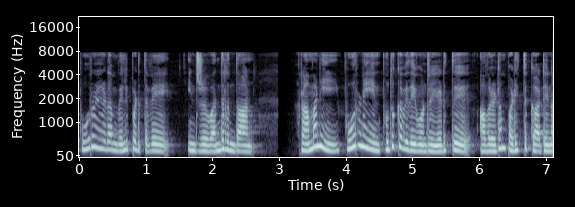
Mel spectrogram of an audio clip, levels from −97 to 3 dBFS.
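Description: From 0.05 s to 1.94 s the speech and the background noise behind it swell together, growing about 4 dB louder over nearly two seconds before settling. This is automatic gain rising: the call's level control judged the incoming signal too quiet and gradually raised its gain. Because it boosts everything it receives, the background noise climbs along with the voice. The call microphone processing itself leaves nothing above 8 kHz, as expected for this path.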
